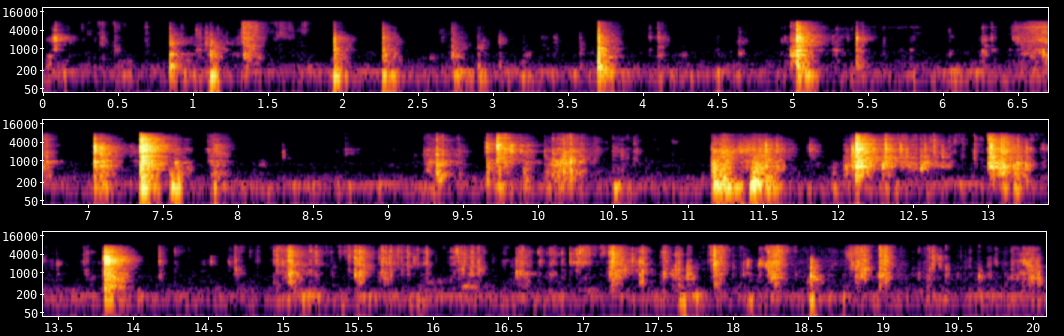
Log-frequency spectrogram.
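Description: Hands tearing open a cardboard trading-card box and handling the packaging and its tin: irregular tearing, crinkling and rustling with scattered clicks, in short bursts.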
